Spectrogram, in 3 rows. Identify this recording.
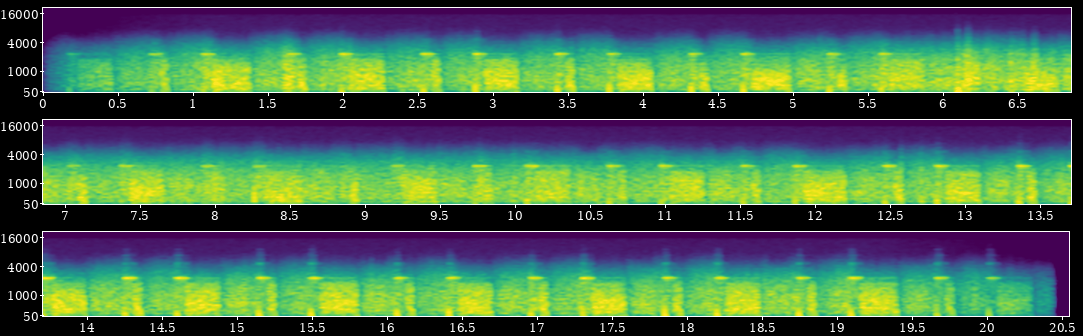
digital pulse 7mhz
A repeating pulse from a shortwave radio broadcast between 7-8 MHz. The frequency of the pulse is around 1000Hz with a noise component.
atmospheric, digital, electronic, noise, radio, shortwave, static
